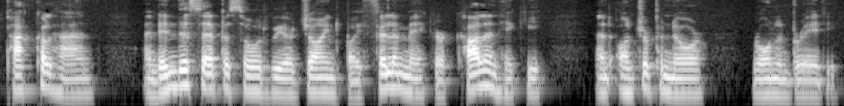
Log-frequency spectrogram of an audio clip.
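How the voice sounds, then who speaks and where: A man's voice: medium pitch, warm tone. Hesitant man hosting a podcast. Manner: hesitant, repeats words. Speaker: host. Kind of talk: casual interview. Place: home room. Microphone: video call with earbuds.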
